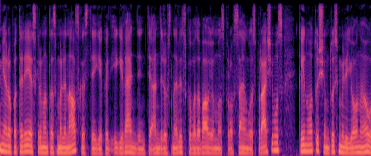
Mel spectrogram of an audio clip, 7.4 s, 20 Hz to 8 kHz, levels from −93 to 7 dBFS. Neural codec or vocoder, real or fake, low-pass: none; real; 7.2 kHz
